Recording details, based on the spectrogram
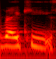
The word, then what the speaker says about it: Reiki: It's also the proper Japanese pronunciation is Rei, R-Y-E, Ki, K-E-Y, and it has been westernized to Rei, R-A-Y-K-E-Y. So the Rei, R-E-I, which is the first three letters of Reiki, means universal, omnipresent.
